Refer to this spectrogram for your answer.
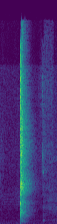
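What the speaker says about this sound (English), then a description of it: "she just claps her hands together and then a rod appears between them" A single sharp hand clap rings out close and crisp, followed by a much fainter soft tap a moment later in an otherwise quiet room.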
